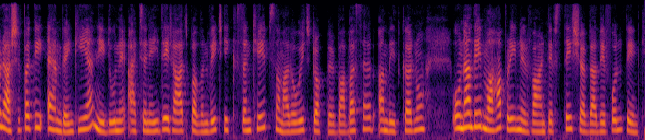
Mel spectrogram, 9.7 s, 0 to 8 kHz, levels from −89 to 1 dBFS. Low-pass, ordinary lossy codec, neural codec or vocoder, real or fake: 7.2 kHz; none; codec, 16 kHz in and 24 kHz out, 0.6 kbps, FocalCodec, streaming, 4096 codes; fake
